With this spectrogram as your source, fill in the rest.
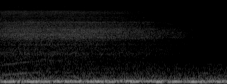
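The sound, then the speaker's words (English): Deep breathing during a guided meditation, a steady, airy hiss of breath over a low hum, held at an even level with no talk. “Let's remember our breath. Take an inhale. And we let it go.”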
